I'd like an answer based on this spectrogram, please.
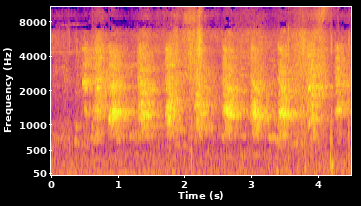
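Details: Dog at a pet shop, short yapping barks repeated in quick bursts about every half second, rather muffled, with a faint murmur of voices in the background.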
